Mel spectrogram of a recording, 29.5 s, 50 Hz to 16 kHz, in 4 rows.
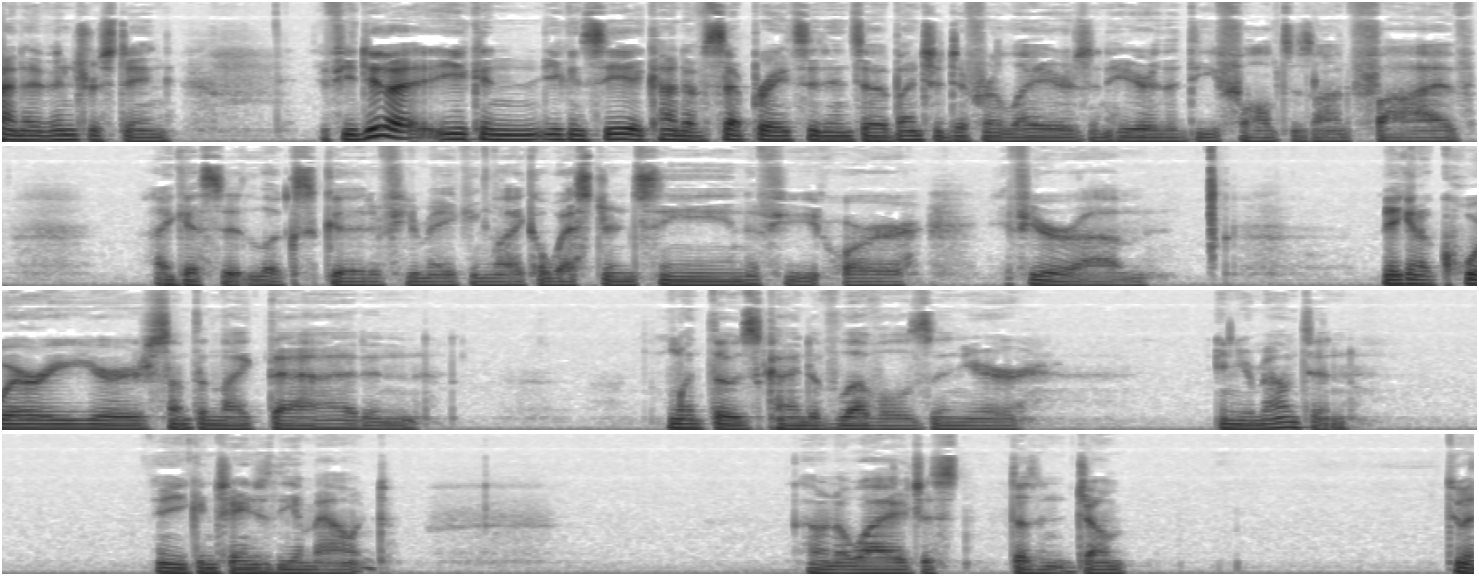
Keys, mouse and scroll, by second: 8.9-10.8 drag, 12.0-13.7 drag, 15.0 click, 16.2-17.8 drag, 18.1 click, 22.2 click, 23.4 click, 24.7-25.5 drag, 25.6-27.4 drag.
